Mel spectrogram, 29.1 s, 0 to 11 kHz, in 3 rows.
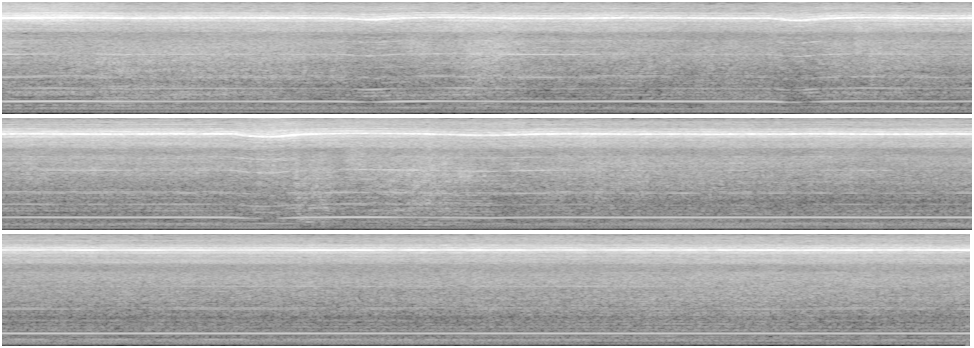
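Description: Align T-REX 500 electric RC helicopter's motor and rotor blades running with a steady whine. The pitch dips briefly three times in the first dozen seconds as the helicopter comes down, then holds steady with the rotors still spinning on the ground.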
